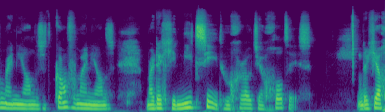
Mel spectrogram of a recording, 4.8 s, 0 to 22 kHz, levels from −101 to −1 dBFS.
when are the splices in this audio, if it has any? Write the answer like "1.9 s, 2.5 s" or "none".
none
